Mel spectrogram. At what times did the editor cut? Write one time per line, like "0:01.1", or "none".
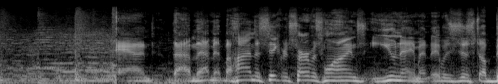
0:03.8

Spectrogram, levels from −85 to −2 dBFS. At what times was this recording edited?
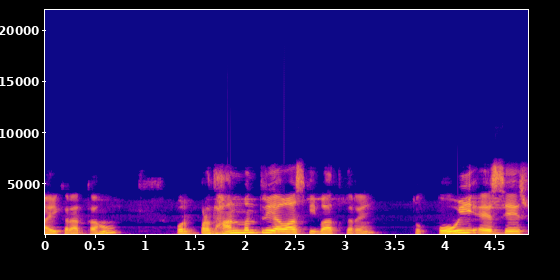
none

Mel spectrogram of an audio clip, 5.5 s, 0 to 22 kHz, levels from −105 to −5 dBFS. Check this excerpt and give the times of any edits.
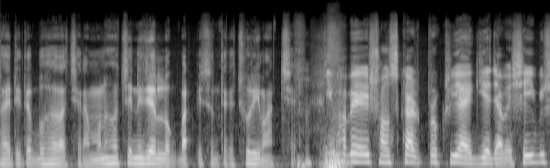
0:03.3

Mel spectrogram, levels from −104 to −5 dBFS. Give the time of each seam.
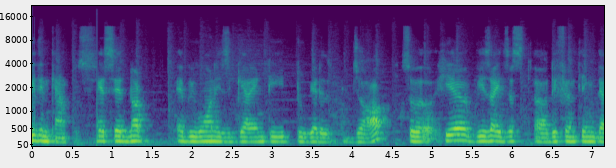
0:00.8
0:04.6

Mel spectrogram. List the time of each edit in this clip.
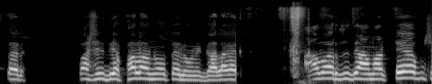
0:02.4

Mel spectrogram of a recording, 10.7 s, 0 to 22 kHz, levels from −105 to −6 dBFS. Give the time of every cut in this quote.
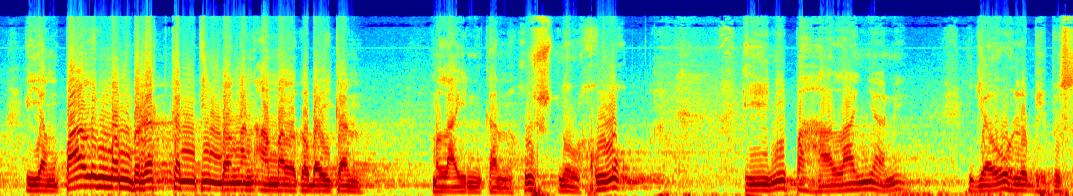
0:06.6

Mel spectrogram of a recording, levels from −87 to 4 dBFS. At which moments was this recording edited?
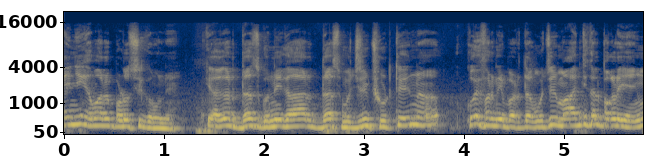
0:01.2

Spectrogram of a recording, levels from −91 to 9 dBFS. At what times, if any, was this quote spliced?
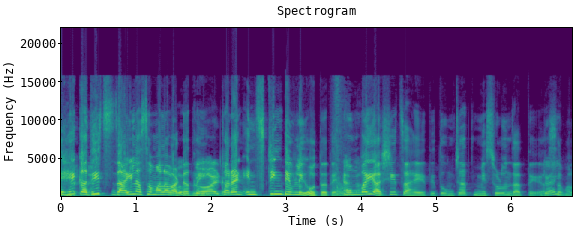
0:03.7

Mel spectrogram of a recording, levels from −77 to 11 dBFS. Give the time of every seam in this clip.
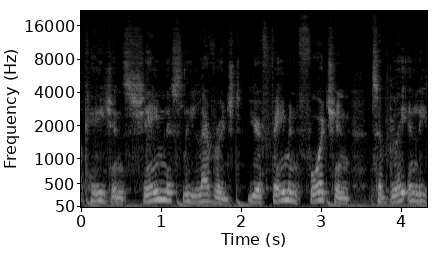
0:02.0

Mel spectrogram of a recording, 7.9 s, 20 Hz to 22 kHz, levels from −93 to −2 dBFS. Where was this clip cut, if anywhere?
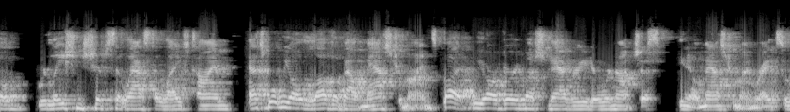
none

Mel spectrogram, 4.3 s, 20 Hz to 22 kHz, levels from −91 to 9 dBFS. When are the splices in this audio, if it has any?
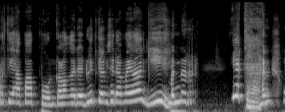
none

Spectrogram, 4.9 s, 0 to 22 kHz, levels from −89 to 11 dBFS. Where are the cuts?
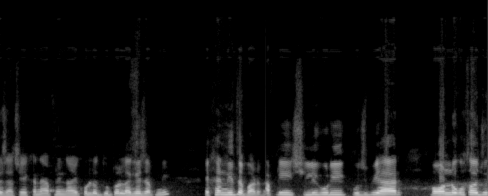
0:02.7

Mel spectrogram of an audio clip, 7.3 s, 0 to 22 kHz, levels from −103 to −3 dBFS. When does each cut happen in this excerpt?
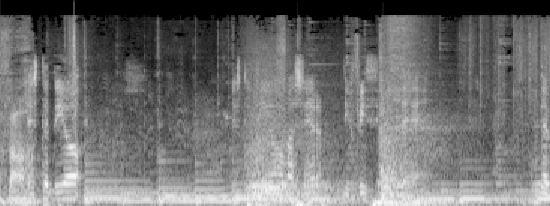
0:01.1

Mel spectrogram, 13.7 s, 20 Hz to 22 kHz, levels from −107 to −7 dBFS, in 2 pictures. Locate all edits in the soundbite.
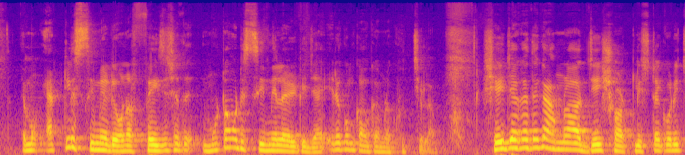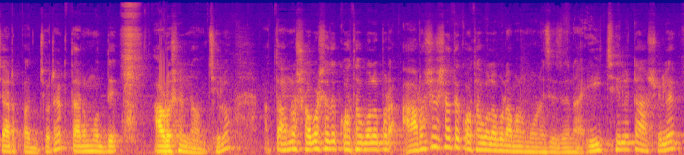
none

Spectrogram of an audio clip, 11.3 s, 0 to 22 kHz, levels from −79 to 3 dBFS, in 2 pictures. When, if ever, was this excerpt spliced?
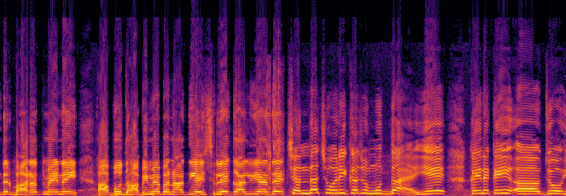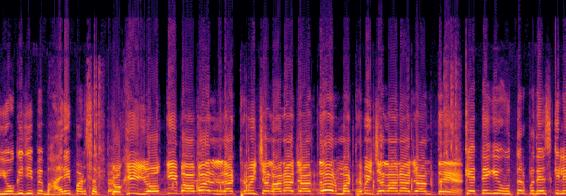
0:02.9
0:06.7
0:10.3

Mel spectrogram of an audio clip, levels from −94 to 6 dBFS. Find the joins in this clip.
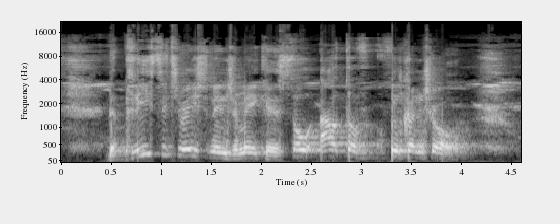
0:03.2

